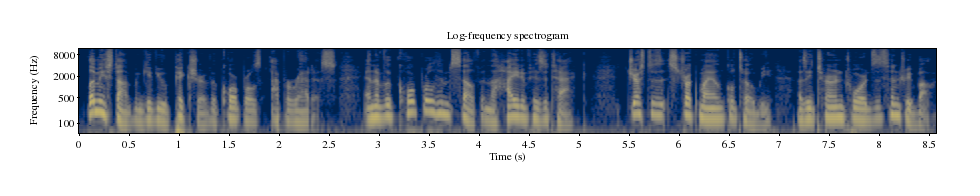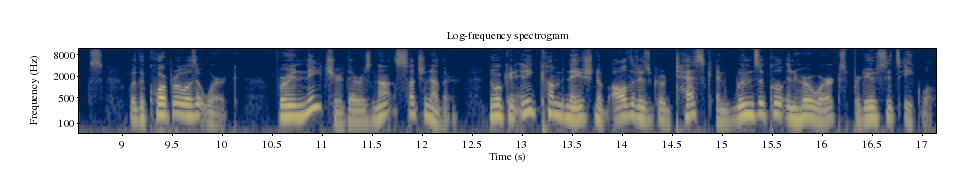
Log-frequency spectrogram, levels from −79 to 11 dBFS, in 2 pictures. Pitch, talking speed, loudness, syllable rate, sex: 135 Hz, 230 wpm, -22 LUFS, 6.8 syllables/s, male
